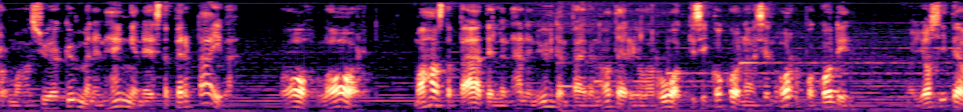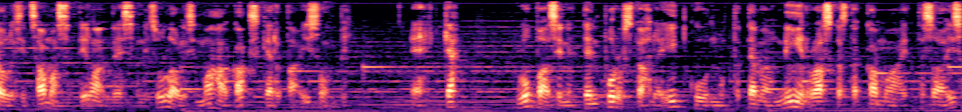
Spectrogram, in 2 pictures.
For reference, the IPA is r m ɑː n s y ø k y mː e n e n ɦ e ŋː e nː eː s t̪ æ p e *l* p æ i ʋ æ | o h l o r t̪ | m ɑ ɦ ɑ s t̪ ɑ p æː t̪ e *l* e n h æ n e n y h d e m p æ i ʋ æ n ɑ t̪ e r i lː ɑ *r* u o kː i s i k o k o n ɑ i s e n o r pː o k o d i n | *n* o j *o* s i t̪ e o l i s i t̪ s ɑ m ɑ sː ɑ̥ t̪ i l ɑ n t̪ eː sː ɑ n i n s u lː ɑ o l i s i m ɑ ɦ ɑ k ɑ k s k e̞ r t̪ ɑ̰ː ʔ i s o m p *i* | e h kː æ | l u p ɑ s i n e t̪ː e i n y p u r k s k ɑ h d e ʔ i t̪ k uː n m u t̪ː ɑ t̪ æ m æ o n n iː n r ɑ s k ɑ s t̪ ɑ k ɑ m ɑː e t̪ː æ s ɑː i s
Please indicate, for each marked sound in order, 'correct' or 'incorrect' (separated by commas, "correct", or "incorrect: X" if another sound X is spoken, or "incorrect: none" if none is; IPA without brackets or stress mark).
incorrect: r, incorrect: lː, correct, correct, correct, correct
